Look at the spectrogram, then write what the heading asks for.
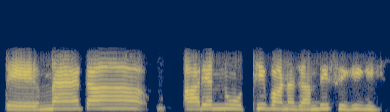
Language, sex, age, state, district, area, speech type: Punjabi, female, 18-30, Punjab, Muktsar, rural, conversation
